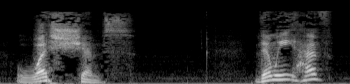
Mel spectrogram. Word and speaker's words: وَالشَّمْسِ: This is al of definiteness. This is hamzat al-wasl. It's not pronounced, because there's something before it. Similarly, this lam is not pronounced either, because as we said, this is from the sun letters and there's a shadda there. So it's washams.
